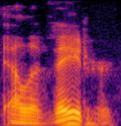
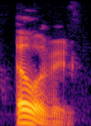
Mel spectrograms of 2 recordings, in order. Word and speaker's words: elevator: Take a minute to ask yourself, how would you say these words? If you would say these as elevator or calculator or appetizer, that's not necessarily the most natural pronunciation for these compared to elevator. See the stress on L, elevator, or calculator. See the stress on calculator, or appetizer, appetizer. So you don't want to say elevator, you want to say elevator.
